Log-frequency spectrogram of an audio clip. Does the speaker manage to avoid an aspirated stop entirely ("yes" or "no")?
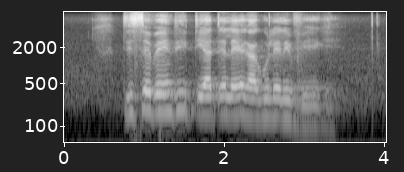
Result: yes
